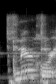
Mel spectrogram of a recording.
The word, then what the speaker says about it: AmeriCorps: make that same mistake americorps is alive and well just spelled with a silent p so think of apple core or horrifier now that we have that clear what exactly is americorps anyways americorps is simply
